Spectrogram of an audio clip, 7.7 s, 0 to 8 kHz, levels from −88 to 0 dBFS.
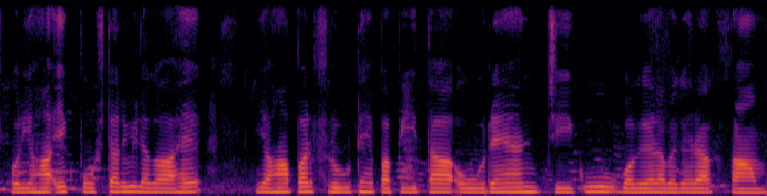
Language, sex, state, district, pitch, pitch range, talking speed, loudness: Hindi, female, Goa, North and South Goa, 180 Hz, 175-190 Hz, 135 wpm, -33 LUFS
